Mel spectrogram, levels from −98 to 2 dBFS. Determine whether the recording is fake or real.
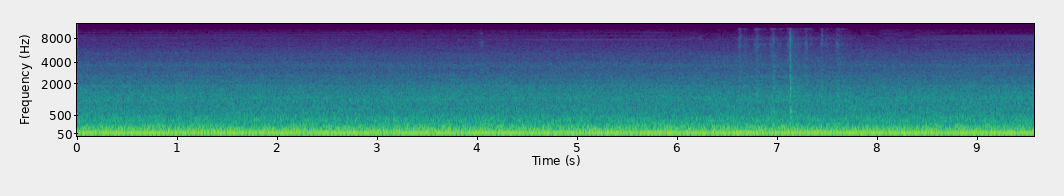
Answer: real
